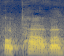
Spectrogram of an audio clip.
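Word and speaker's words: ottava: it'll be written 8va it's officially pronounced as aute Abba which is Italian for octave or 8 8 baba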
